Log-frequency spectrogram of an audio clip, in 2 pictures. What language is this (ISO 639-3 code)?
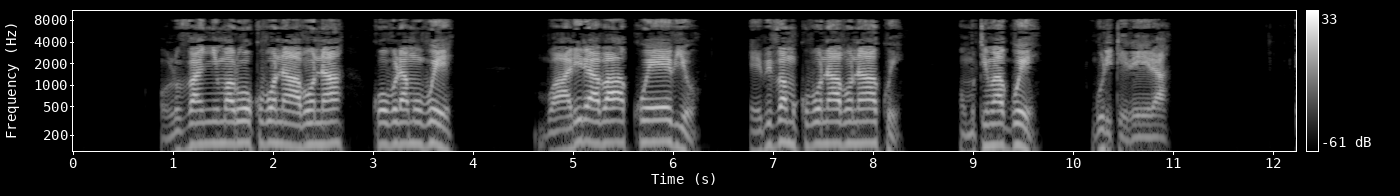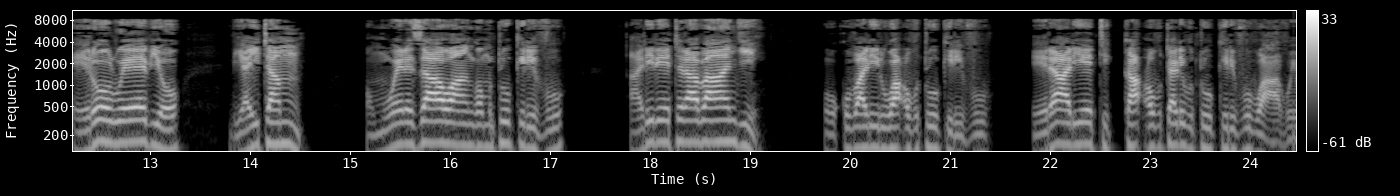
lug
